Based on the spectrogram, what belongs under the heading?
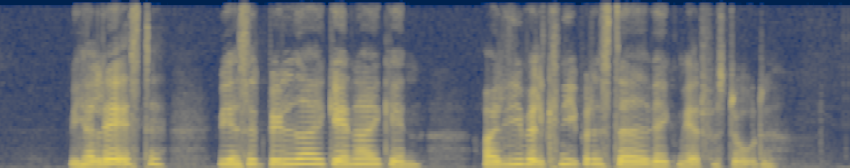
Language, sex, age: Danish, female, 37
